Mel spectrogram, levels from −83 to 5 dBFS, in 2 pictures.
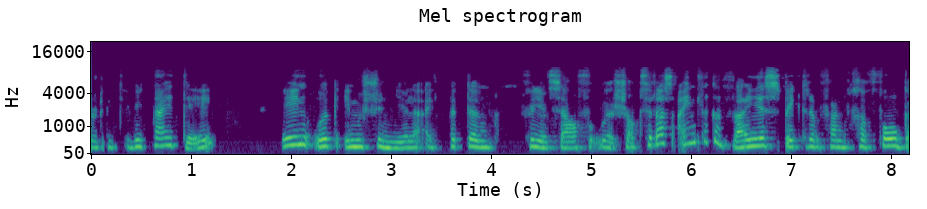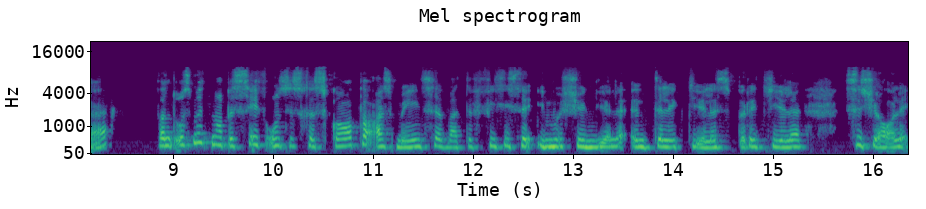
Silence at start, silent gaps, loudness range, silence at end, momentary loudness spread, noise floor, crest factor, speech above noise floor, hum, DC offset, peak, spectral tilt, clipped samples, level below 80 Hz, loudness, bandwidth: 0 s; none; 2 LU; 0 s; 8 LU; -64 dBFS; 16 dB; 41 dB; none; under 0.1%; -6 dBFS; -5 dB/octave; under 0.1%; -70 dBFS; -23 LUFS; 10 kHz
